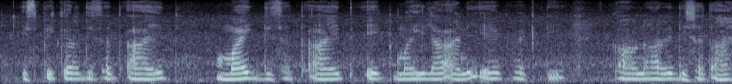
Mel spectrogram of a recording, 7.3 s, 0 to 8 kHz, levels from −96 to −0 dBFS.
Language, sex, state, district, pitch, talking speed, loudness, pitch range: Marathi, female, Maharashtra, Chandrapur, 195 Hz, 115 wpm, -26 LUFS, 190-205 Hz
